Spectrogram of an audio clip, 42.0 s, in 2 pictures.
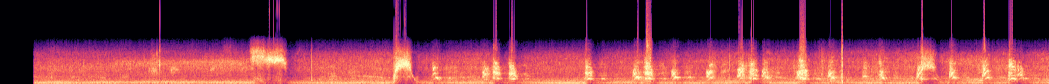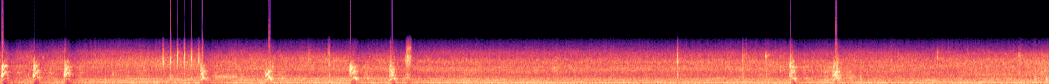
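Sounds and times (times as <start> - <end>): steady low hum: 0.7 - 41.9
dogs barking and yipping: 6.5 - 10.8, 11.5 - 22.9, 24.2 - 26.8, 27.8 - 29.3, 36.6 - 38.4.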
